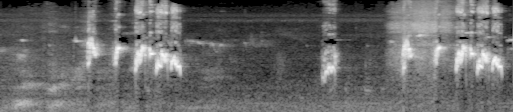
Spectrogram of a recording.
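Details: Red-whiskered bulbul practising song to teach young birds: a quick chattering run of warbled syllables, a lone chirp after a pause, then another fluty phrase over a hissing noise burst.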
